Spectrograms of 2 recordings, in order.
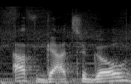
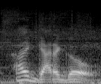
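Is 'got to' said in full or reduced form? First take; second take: full; reduced. First: 'Got to' is said as two full words. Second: 'Got to' is reduced to 'gotta'. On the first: "você pode falar"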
